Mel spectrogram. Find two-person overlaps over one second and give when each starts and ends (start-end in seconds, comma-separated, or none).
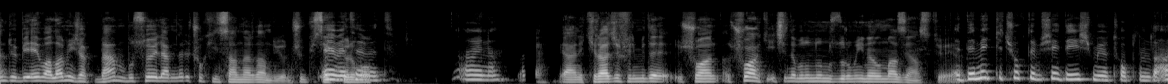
none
